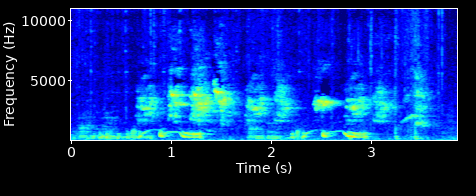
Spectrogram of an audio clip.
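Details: Young racing pigeons of 2022 at home in a garden: two bouts of arching, rising-then-falling coos, each bout lasting about a second, mixed with higher chirpy squeaks.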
